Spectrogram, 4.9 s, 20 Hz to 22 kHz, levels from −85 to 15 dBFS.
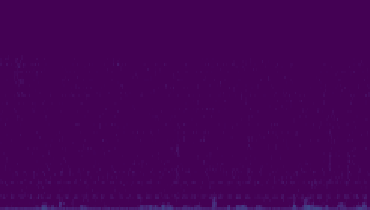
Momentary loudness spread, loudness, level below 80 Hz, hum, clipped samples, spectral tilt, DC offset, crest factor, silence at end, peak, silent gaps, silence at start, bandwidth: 1 LU; -69 LUFS; -80 dBFS; 50 Hz at -80 dBFS; under 0.1%; -3 dB/octave; under 0.1%; 14 dB; 0 s; -58 dBFS; none; 0 s; 16 kHz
